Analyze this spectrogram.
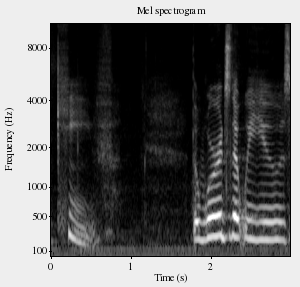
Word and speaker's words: Kyiv: Similarly, the capital, the Russian pronunciation is Kiev, as in chicken Kiev. The Ukrainian pronunciation is Kyiv.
